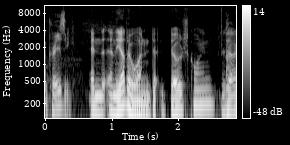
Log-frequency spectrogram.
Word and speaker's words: Dogecoin: And the other one, Dogecoin? Is that how you say it? Dogecoin.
